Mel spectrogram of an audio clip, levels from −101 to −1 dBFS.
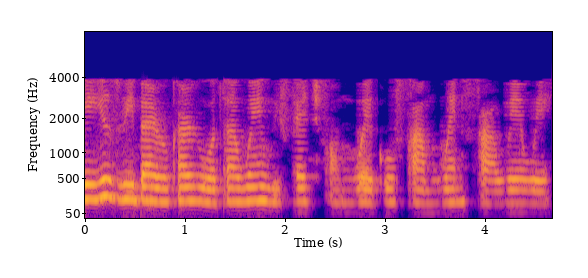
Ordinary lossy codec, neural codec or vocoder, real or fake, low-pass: AAC, 16 kbps; none; real; 7.2 kHz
